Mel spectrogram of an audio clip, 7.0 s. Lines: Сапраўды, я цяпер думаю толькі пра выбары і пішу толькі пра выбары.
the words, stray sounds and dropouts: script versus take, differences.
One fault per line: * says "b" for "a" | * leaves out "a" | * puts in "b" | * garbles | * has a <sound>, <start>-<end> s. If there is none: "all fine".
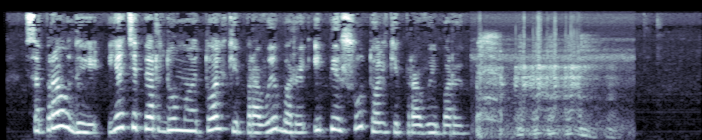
* has a throat clearing, 4.7-6.3 s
